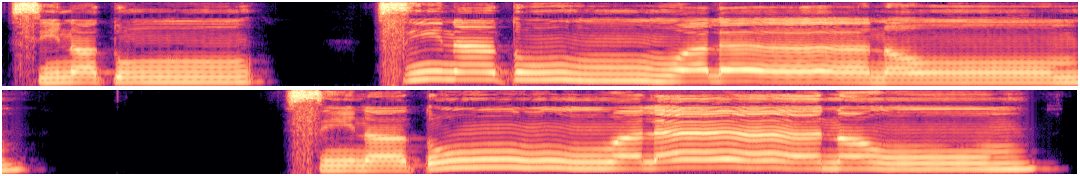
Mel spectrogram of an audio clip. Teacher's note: خذہ لا تأخذہ سینۃ ولا نوم، یہاں پر تنوین کے بعد واو حرف یرمالون میں سے ہے، ادغام ہوگا یعنی غنہ کر کے ملا کر پڑھیں گے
